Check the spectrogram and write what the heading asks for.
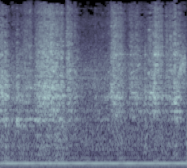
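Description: Grill grates being scrubbed with a grill brush: repeated rasping strokes, about two a second, over a steady low hum.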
